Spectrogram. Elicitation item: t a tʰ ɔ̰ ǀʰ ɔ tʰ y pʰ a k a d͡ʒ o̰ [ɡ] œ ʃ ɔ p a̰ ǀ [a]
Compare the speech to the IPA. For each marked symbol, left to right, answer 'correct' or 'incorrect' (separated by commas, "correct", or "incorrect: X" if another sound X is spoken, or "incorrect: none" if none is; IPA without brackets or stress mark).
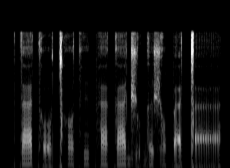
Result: correct, incorrect: a̰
